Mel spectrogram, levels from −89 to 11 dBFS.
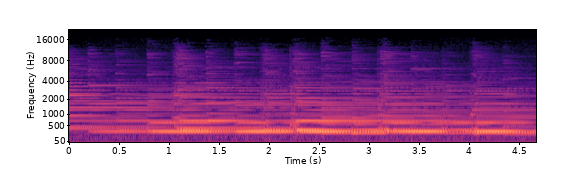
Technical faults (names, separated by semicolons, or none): none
